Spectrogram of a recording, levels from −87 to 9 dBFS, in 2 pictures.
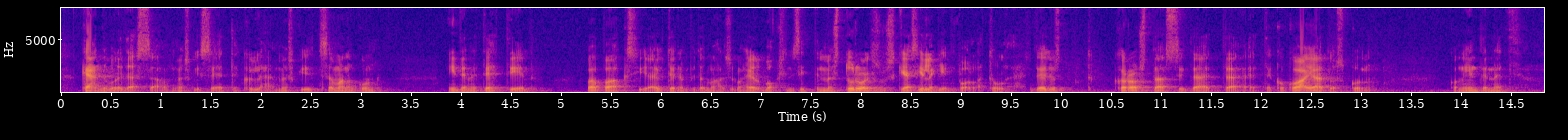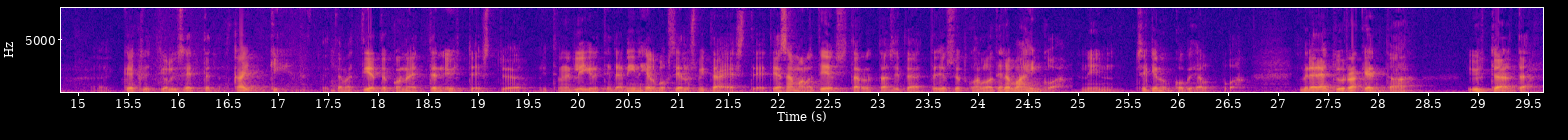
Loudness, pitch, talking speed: -22 LUFS, 90 Hz, 150 wpm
